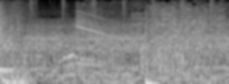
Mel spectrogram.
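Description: Background music with comedy sound effects laid over it: a crash dying away at the start, a falling whistle about three quarters of a second in, and a short thump about one and a half seconds in.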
